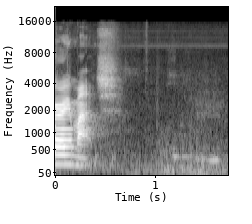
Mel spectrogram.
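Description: A woman speaks briefly through a microphone in a large room.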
